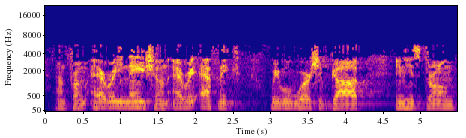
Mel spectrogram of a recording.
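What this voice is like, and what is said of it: Spanish-speaker's accent in English. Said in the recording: “I usually preach in Spanish, that I hope my accent will not be a distraction”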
